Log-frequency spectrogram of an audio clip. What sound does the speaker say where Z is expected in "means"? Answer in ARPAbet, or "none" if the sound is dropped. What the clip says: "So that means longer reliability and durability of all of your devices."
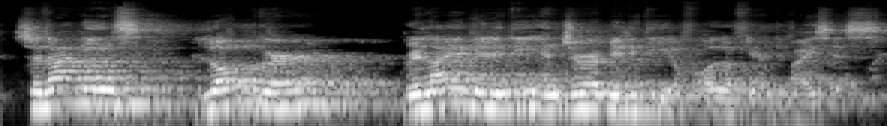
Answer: S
